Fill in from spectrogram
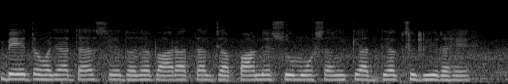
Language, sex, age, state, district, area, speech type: Hindi, female, 18-30, Madhya Pradesh, Harda, urban, read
